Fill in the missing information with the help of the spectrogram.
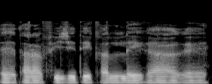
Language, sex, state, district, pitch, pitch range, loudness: Chakma, male, Tripura, West Tripura, 90 Hz, 90-95 Hz, -19 LUFS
